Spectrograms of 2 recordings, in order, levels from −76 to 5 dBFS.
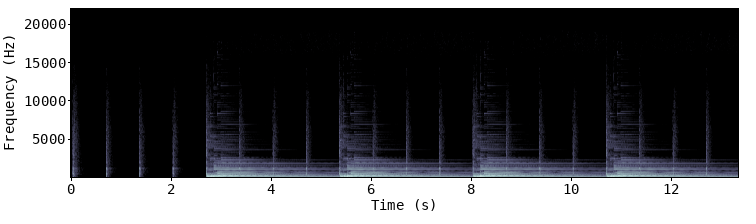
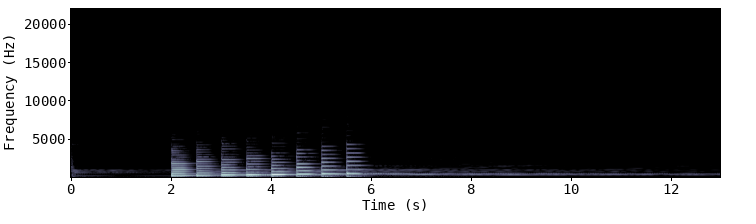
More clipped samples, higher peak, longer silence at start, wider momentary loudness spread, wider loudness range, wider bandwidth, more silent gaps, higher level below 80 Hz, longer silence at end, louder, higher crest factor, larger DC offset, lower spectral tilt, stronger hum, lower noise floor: neither; about the same, -4 dBFS vs -4 dBFS; second, 0 s vs 2 s; second, 21 LU vs 28 LU; second, 2 LU vs 11 LU; first, 9.8 kHz vs 4.6 kHz; first, 1.29-1.36 s, 1.96-2.02 s, 2.65-2.69 s vs none; about the same, -50 dBFS vs -50 dBFS; second, 0 s vs 5.8 s; second, -21 LUFS vs -17 LUFS; about the same, 18 dB vs 18 dB; neither; about the same, -8.5 dB/octave vs -9 dB/octave; neither; first, -79 dBFS vs -66 dBFS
